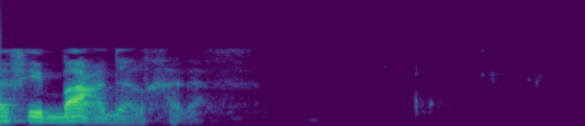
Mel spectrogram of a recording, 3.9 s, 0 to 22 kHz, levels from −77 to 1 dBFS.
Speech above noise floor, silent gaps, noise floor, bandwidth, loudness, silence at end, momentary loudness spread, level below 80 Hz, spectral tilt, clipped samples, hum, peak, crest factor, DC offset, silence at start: 47 dB; none; -70 dBFS; 5.4 kHz; -21 LUFS; 2.55 s; 22 LU; -58 dBFS; -10 dB/octave; under 0.1%; none; -2 dBFS; 26 dB; under 0.1%; 0 s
